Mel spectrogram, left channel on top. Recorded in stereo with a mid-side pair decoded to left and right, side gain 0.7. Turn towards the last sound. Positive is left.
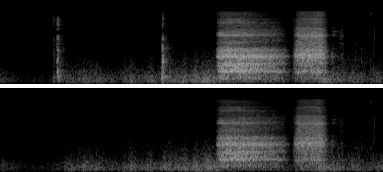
turn(degrees=20)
